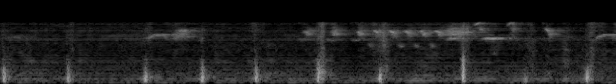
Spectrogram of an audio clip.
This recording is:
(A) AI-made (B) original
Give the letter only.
A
